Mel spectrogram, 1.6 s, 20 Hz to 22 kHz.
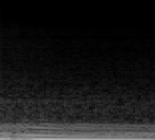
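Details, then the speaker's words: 1986 Honda Prelude Si after fuel and thermostat fixes, unresponsive throttle, heater hose coolant leak; revs fall away after a blip and settle into smooth steady even idle with no hunting; normal idle. "Yeah, it's idling pretty good actually, not bad."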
